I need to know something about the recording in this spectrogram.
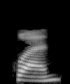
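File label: "Huán", Chinese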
